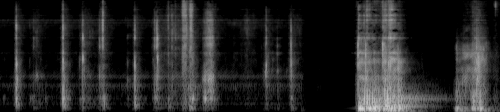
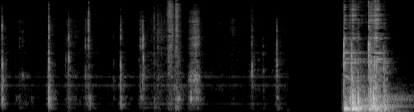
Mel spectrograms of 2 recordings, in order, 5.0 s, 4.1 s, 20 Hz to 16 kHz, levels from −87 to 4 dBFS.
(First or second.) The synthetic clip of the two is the first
